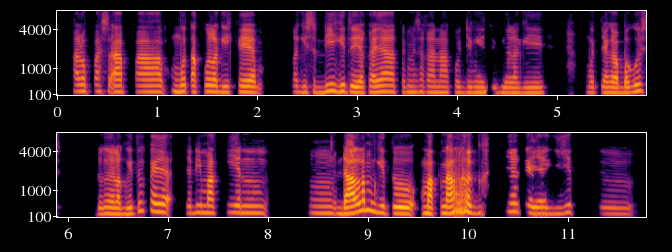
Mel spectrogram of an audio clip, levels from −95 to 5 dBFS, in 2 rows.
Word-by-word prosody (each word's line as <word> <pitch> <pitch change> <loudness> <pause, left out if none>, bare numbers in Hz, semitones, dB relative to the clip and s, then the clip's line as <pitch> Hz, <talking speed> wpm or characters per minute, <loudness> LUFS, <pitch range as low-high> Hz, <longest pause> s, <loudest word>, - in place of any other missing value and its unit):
kalau 220 0 -2
pas 225 0 -9
apa 210 0 -1
mood 215 +1 -2
aku 205 +1 -2
lagi 200 -2 0
kayak, 200 -3 +1 0.3
lagi 205 -2 -11
sedih 195 +4 -2
gitu 205 - -4
ya 185 - +2
Kak 195 - 0
ya, 210 - +1
atau 200 - -16
misalkan 200 -1 -6
aku 190 0 -9
juga 185 0 -5
juga 180 0 -7
lagi 175 +1 -5 0.4
mood-nya 185 0 -6
nggak 175 - -2
bagus, 220 +6 -1 0.4
denger 205 +1 -1
lagu 200 0 +1
itu 305 - -5
kayak 285 -1 +3 0.2
jadi 230 +2 -6
makin, 245 +1 0 0.6
mmm, 230 -2 -7
dalam 245 +10 +8
gitu 220 -2 +4
makna 220 0 +6
lagunya 280 +1 +1
kayak 215 -2 0
gitu. 205 -3 -12
210 Hz, 180 wpm, -20 LUFS, 195-230 Hz, 0.6 s, dalam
